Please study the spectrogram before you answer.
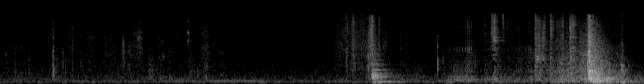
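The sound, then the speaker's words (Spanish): A filing cabinet drawer is opened and a letter is slipped in among a pile of envelopes. Faint clicks come first, then a louder sliding rustle and a few clattering knocks of paper and metal. “Abre un cajón de un archivador. Mete la carta entre un montón de sobres.”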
